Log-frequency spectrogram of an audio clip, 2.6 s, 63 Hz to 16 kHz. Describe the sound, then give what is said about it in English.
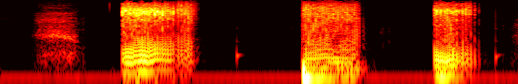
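A few loud, buzzy fart blasts into a can, with a hollow, resonant ring: a soft lead-in, then three separate bursts with short pauses between, with no talking. “Listen to your podcast critics if you want, but just know that I, and I'm sure many others of us, would still love your podcasts, even if you farted into a can for 45 minutes.”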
